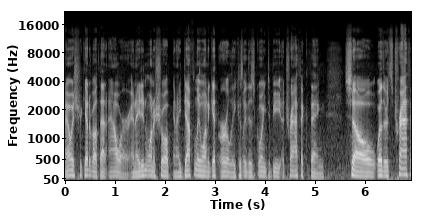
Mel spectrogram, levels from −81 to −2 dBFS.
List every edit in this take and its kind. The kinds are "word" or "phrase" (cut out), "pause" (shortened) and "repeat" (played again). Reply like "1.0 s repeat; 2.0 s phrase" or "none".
2.1 s word; 3.0 s word; 3.5 s word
